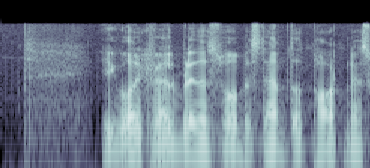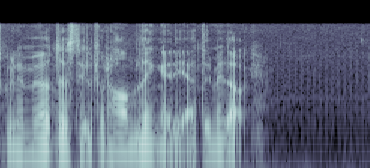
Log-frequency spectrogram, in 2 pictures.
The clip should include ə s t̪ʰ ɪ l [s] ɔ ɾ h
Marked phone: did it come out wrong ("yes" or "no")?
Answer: yes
